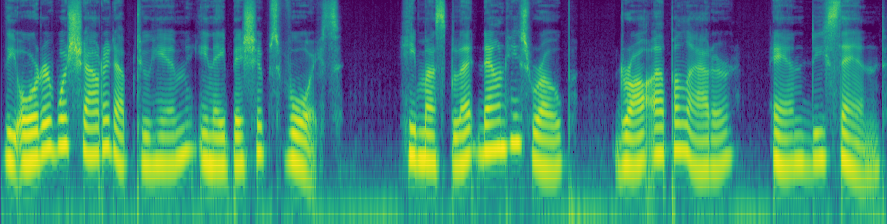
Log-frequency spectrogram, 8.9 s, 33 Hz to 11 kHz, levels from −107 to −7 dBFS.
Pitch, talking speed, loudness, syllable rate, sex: 175 Hz, 150 wpm, -17 LUFS, 3.8 syllables/s, female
